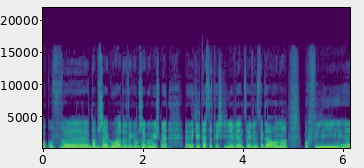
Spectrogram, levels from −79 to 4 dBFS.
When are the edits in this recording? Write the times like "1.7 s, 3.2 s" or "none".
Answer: 1.6 s, 3.4 s, 4.4 s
